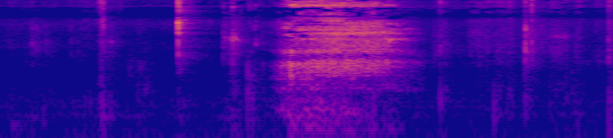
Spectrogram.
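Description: A brief, loud hissing rush of water pours into a water bottle being refilled for about half a second, framed by scattered small clicks and plastic taps before and after, with no talking.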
